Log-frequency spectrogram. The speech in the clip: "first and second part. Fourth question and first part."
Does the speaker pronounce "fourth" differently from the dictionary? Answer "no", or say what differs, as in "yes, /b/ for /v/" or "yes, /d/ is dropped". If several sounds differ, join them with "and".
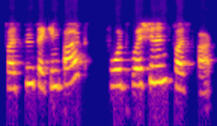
yes, /t/ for /θ/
